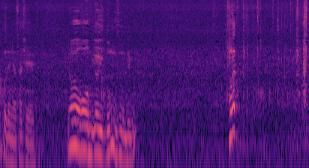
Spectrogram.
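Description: A plastic bottle crinkles as it is handled.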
